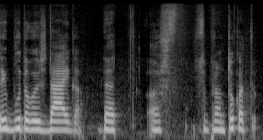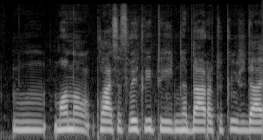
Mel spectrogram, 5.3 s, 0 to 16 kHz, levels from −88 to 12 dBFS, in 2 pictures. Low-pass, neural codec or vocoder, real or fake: 14.4 kHz; codec, 44.1 kHz, 7.8 kbps, Pupu-Codec; fake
